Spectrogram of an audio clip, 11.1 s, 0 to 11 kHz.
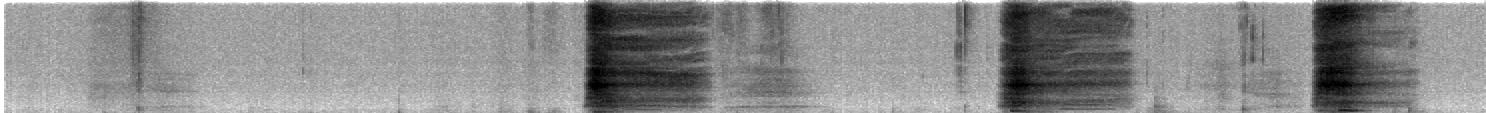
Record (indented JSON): {
  "exhalation_length": "11.1 s",
  "exhalation_amplitude": 2006,
  "exhalation_signal_mean_std_ratio": 0.27,
  "survey_phase": "beta (2021-08-13 to 2022-03-07)",
  "age": "65+",
  "gender": "Female",
  "wearing_mask": "No",
  "symptom_none": true,
  "smoker_status": "Never smoked",
  "respiratory_condition_asthma": false,
  "respiratory_condition_other": false,
  "recruitment_source": "REACT",
  "submission_delay": "1 day",
  "covid_test_result": "Negative",
  "covid_test_method": "RT-qPCR"
}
